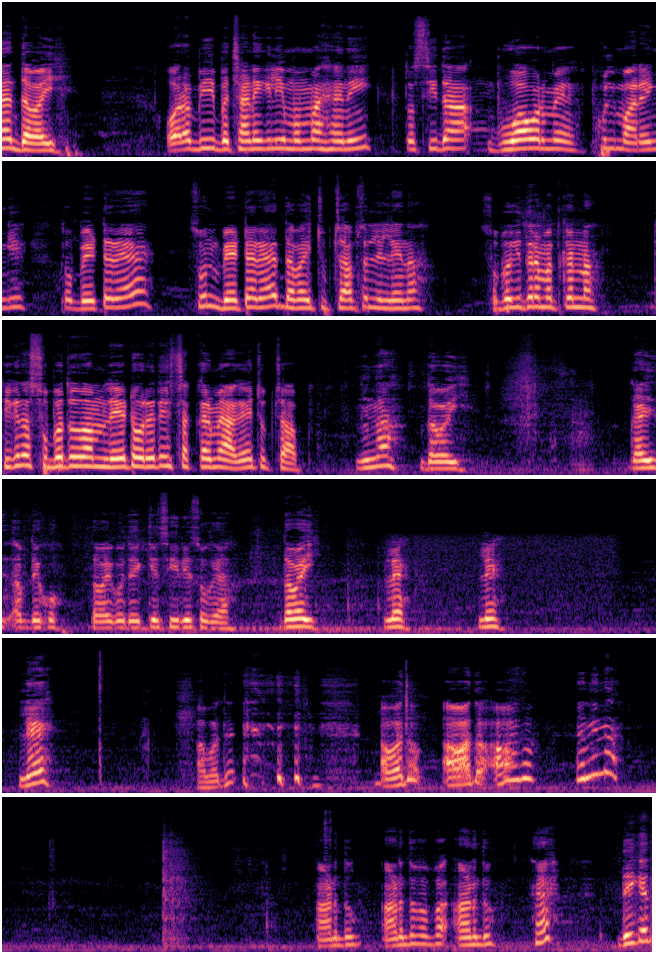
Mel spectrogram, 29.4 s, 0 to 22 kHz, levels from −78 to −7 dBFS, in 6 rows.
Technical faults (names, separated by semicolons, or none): digital radio blending to analogue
